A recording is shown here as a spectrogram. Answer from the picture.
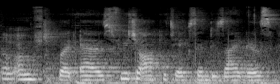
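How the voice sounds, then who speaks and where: A woman talks at a medium pitch. Noticeable background noise and audible room echo surround her voice. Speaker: architecture student, podcast co-host. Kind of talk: podcast intro reading and casual chat. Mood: giggly, a bit nervous. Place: home room. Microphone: phone near.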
